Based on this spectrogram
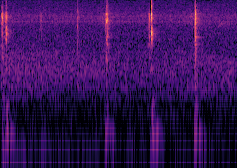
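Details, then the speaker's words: Penguin engine test-run after teardown, ignition on, reverse switch flipped: a quiet room with a crisp single tick about every half second. The reverse solenoid clicks normally before the engine is cranked in reverse. "i have a switch here for the reverse i flip it we should hear this solenoid click"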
